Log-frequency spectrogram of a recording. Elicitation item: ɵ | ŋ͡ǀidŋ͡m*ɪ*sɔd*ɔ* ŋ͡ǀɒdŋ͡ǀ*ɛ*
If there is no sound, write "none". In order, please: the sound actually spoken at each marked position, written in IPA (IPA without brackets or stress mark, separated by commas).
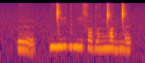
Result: i, ɔ, ə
